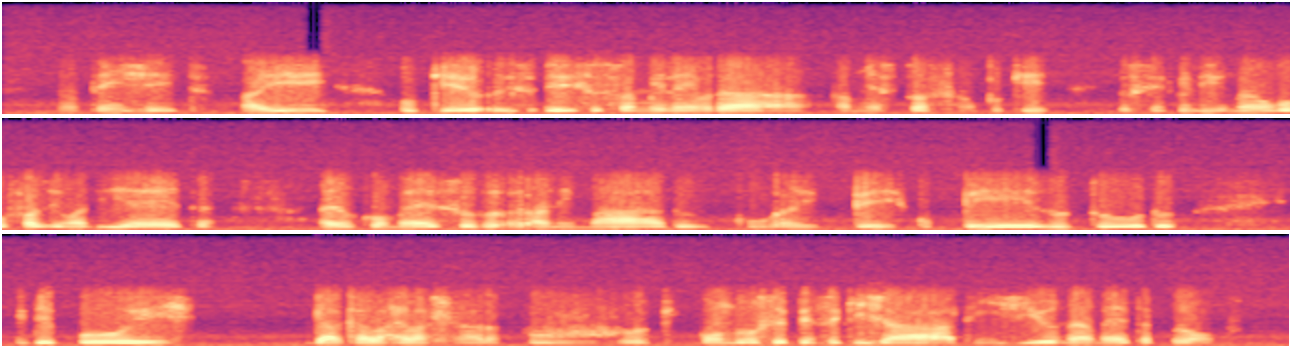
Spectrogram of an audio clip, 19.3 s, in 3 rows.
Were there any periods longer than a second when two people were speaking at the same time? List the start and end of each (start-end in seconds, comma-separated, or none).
none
